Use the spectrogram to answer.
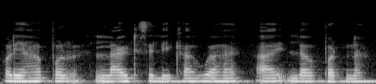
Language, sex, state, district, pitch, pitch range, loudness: Hindi, male, Bihar, Patna, 140 Hz, 140-145 Hz, -13 LUFS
